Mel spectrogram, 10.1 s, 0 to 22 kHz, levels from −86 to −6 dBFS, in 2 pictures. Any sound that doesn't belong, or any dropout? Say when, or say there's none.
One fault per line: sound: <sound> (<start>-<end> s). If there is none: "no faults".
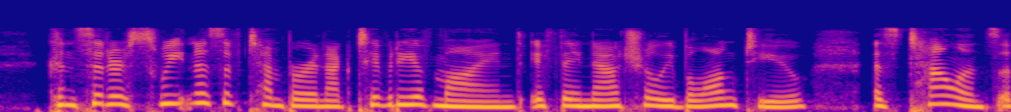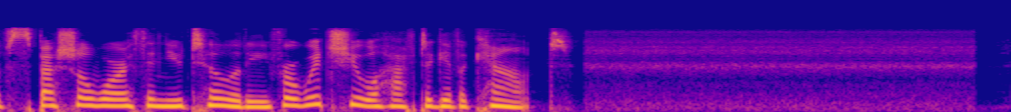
no faults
